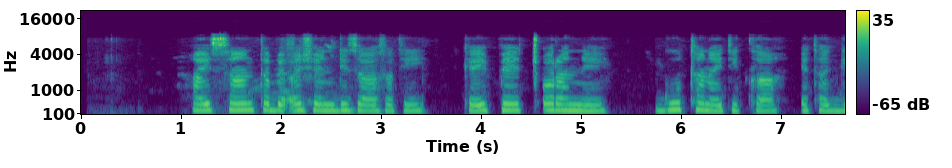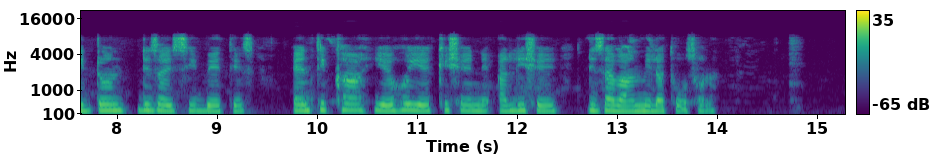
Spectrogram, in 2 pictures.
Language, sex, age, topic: Gamo, male, 18-24, government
